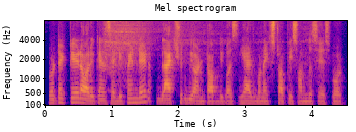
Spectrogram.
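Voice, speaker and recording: A man's voice: medium pitch, little pitch movement, a little fast. Guy in his 30s talking thru chess moves on a stream, lots of uh and like. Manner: thinks aloud, frequent fillers. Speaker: chess commentator co-host. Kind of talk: casual chess commentary. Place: room at home.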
